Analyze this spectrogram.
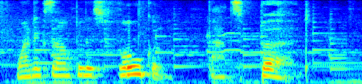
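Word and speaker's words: Vogel: let's say it u v is pronounced f one example is fogal that's bird fogal means bird in English say it fogal w is pronounced V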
